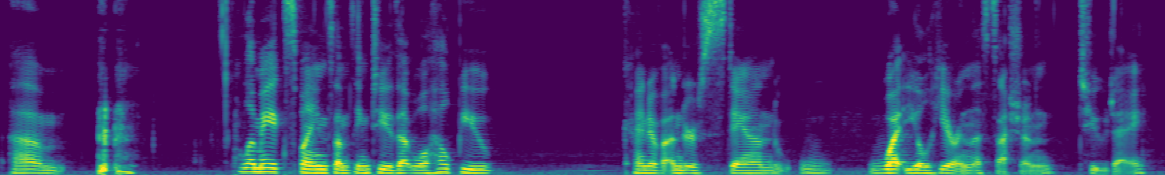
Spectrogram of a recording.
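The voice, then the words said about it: Slightly hoarse, croaky voice. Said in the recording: “I've got a little frog in my throat”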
